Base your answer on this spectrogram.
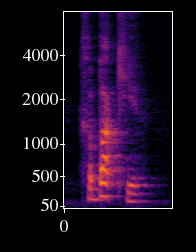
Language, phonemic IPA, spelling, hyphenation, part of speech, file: Dutch, /ɣəˈbɑk.jə/, gebakje, ge‧bak‧je, noun, Nl-gebakje.ogg
- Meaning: a piece of pastry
